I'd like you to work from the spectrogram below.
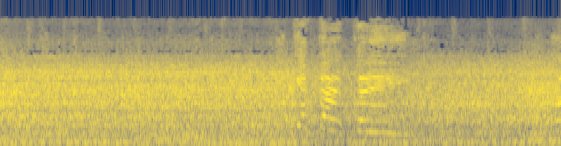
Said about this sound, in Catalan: Aquest era el moment que el tornado passava per Nashville, una de les ciutats més afectades.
